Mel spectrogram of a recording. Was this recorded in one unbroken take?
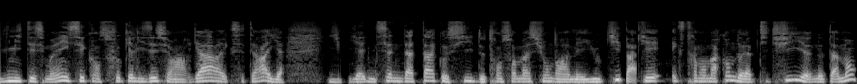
no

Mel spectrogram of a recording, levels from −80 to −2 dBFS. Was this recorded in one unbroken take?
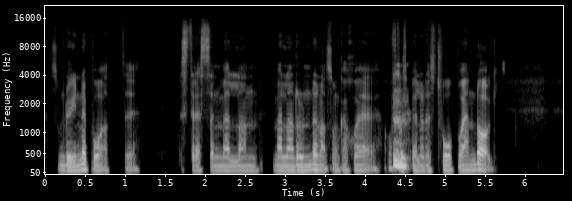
yes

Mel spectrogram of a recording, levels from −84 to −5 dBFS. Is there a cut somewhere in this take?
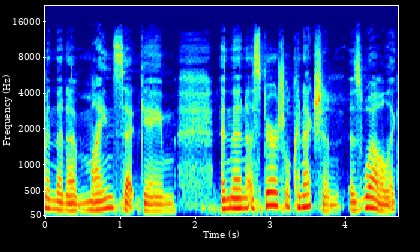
no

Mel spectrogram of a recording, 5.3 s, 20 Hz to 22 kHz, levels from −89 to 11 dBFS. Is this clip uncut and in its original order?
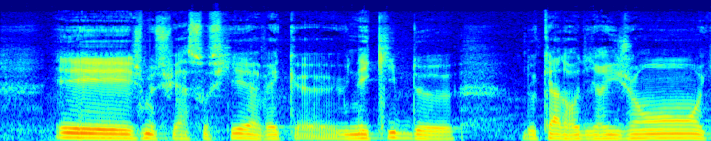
yes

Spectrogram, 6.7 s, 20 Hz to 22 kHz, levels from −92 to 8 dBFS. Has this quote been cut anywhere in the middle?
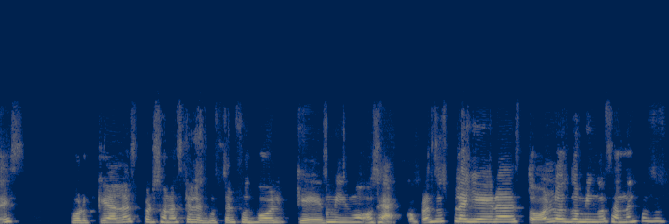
yes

